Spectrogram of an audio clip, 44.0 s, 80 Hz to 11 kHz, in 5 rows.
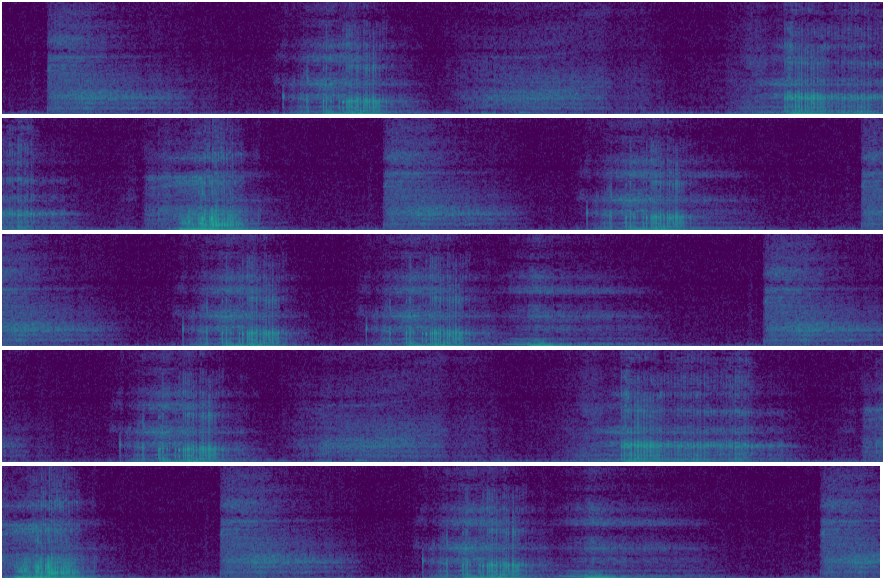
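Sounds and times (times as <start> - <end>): soft breathy breaths: 0.0 - 44.0
man snoring: 2.8 - 4.2, 7.6 - 9.6, 10.4 - 11.5, 14.6 - 16.3, 19.4 - 24.1, 27.6 - 30.5, 32.3 - 34.4, 35.1 - 36.3, 39.4 - 42.2.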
